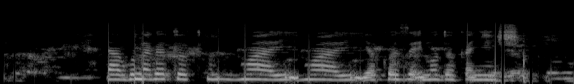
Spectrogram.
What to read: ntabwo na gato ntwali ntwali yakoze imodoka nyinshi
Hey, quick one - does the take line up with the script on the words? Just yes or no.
yes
